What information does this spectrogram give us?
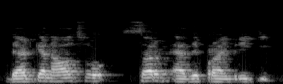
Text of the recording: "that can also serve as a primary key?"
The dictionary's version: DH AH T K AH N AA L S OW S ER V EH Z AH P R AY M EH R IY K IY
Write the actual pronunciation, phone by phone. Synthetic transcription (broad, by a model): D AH T K AH N AA L S OW S ER V EH Z AH P R AY M R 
